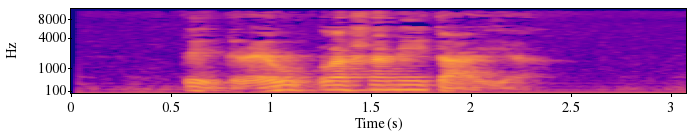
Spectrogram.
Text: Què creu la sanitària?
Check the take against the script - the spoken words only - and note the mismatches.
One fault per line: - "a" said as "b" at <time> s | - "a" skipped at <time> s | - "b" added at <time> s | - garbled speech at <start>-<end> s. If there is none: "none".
none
